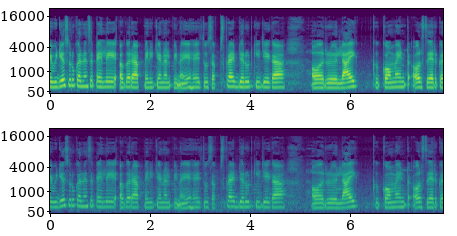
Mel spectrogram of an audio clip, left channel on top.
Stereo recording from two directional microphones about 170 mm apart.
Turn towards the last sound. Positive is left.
turn(degrees=40)  # may be behind; listen again after turning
